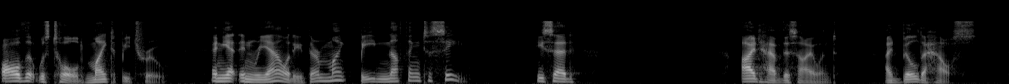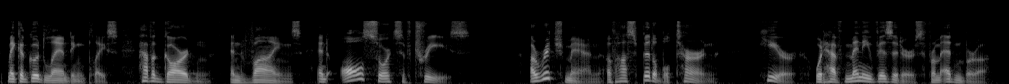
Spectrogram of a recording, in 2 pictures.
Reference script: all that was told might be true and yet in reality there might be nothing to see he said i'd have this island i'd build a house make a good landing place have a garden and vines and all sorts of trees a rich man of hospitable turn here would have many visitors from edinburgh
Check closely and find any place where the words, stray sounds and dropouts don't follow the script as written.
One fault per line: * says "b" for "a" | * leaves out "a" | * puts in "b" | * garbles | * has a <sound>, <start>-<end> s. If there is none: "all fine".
all fine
